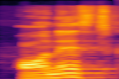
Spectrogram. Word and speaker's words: honest: तो जैसे हमने ऑनेस्ट कहा तो उसकी स्पेलिंग होती है HONEST, लेकिन एच को हम साइलेंट कर जाते हैं और बाकी ऑनेस्ट को पढ़ते हैं।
